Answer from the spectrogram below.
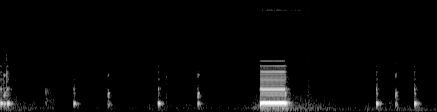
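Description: Raw electronic beeps from the Atari Pong video game: short, buzzy blips bounce back and forth at an uneven pace, broken once by a longer, louder tone before the blips resume.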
